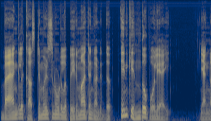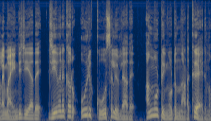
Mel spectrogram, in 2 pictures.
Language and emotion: Malayalam, disgusted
